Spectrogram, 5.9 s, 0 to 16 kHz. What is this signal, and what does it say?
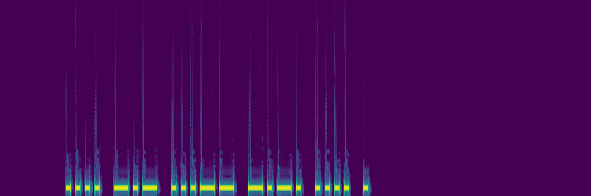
Morse code, heard as a keyed tone, about 25 wpm, 700 Hz. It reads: HK3CHE
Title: DXCC-100 Call Signs - 6 Characters - 25wpm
